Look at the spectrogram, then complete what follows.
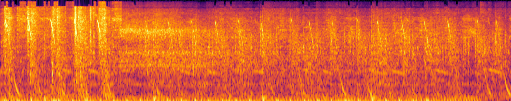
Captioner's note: scorpion hisses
